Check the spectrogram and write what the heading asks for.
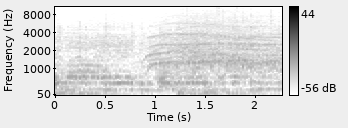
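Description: Music with group chanting: sustained sung voices that rise in pitch about halfway through, over a low regular beat.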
